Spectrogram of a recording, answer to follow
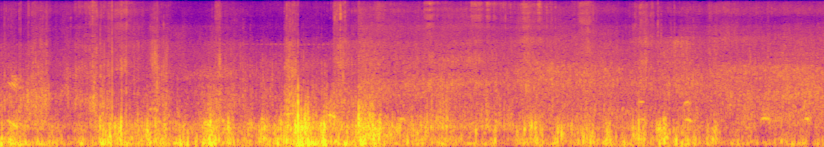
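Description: Wind buffeting the microphone, with irregular crunching footsteps on shingle, loudest about four seconds in. The second half settles into steadier wind.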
